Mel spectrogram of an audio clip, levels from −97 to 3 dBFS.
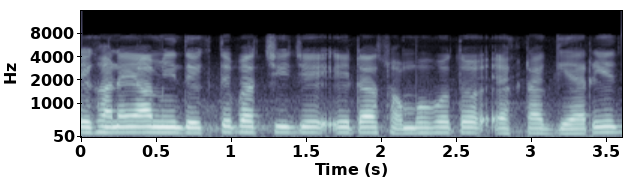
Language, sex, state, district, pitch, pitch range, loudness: Bengali, male, West Bengal, Paschim Medinipur, 155 Hz, 145-155 Hz, -13 LUFS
